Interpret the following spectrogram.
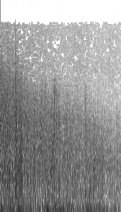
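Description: A loud, deep rolling rumble whose higher tones slowly die away.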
